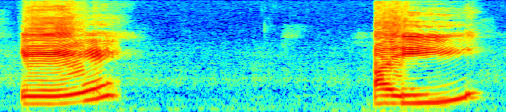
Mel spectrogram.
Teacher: ए, आई, यानी कि छोटा ए और आई, ये दोनों, इनका उच्चारण स्थान कंठ तालु है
